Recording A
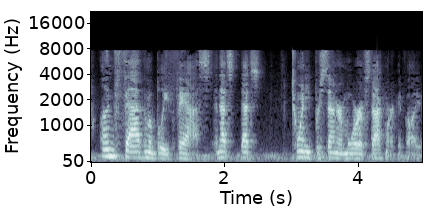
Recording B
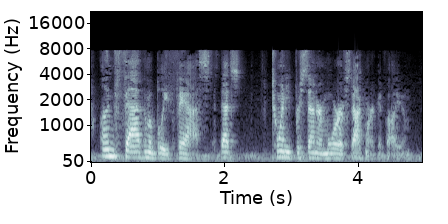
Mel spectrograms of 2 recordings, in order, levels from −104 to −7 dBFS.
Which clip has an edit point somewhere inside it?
B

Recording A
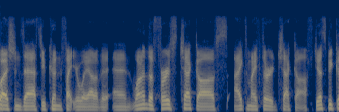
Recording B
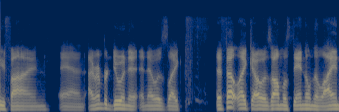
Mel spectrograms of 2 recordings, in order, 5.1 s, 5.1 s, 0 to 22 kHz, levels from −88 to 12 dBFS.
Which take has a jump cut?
A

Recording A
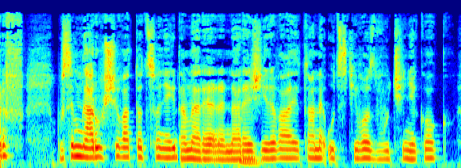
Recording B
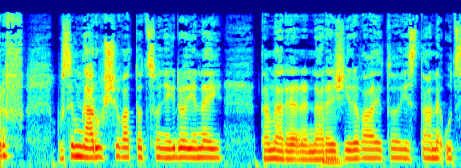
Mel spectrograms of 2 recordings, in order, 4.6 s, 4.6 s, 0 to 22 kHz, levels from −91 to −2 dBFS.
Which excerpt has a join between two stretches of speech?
A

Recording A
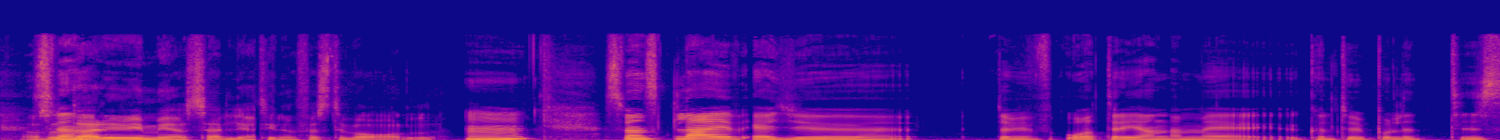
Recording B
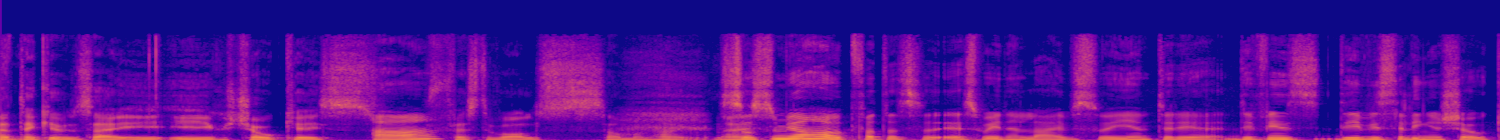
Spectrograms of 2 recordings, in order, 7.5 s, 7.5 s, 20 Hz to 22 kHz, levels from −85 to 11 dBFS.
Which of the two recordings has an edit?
A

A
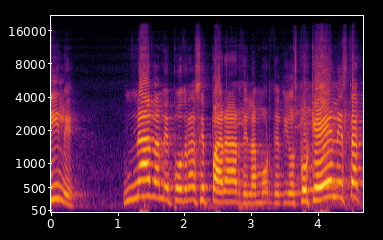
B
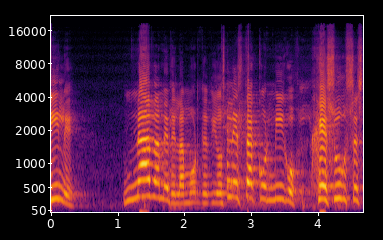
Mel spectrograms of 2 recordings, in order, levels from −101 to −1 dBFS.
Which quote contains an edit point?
B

